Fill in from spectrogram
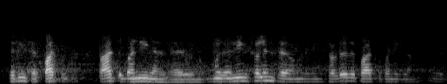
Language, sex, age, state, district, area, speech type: Tamil, male, 18-30, Tamil Nadu, Ranipet, urban, conversation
